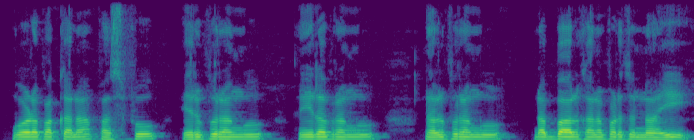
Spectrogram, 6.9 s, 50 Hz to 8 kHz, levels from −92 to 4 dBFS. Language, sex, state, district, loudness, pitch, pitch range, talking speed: Telugu, male, Telangana, Mahabubabad, -19 LUFS, 125 Hz, 125-130 Hz, 95 wpm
